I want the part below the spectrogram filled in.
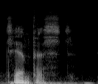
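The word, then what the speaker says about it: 7empest: the song 7m pused I know it's spelled with a 7 but I had to say it but it's actually pronounced tempest drummer Danny Carey accepted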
